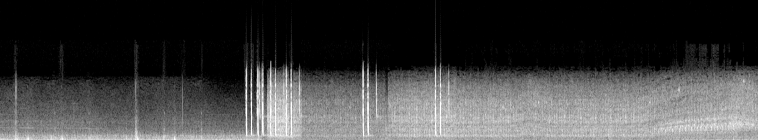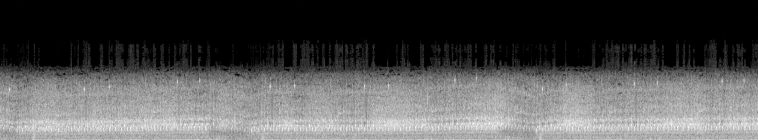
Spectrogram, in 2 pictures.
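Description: A bus engine rumbles and revs up, dropping briefly at each gear change.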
